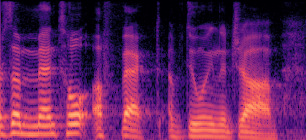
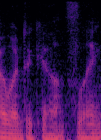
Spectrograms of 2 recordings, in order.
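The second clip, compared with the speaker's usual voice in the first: very quiet, low, hushed, self-assured whisper; 9 semitones lower, 18 dB quieter than usual. Retelling someone who came up after a talk to police officers: imitating a quiet, confident voice. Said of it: "quietly but confidently was like".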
